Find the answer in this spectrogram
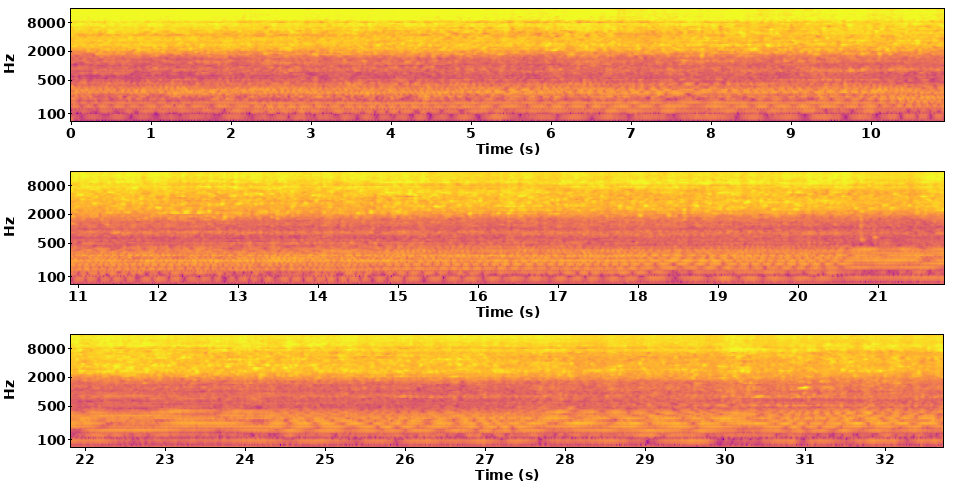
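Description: Engine of a bangka outrigger boat running steadily while under way, with a constant hiss over it; its note wavers a little in the last third.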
